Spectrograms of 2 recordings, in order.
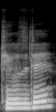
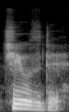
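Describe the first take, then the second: First: It is said with an American accent. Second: It is said with a British accent. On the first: "আমেরিকানরা বলে" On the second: "ব্রিটিশরা বলে"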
